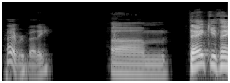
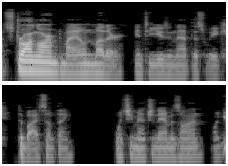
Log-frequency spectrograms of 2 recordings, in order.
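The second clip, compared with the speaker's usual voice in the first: ordinary talk, nothing marked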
